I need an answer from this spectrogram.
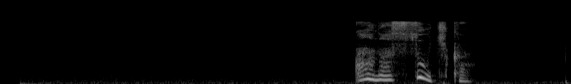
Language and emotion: Russian, angry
